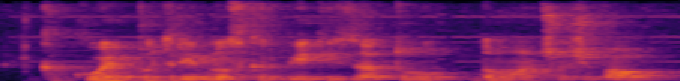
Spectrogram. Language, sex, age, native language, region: Slovenian, male, 30-49, Slovenian, Central Slovenia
